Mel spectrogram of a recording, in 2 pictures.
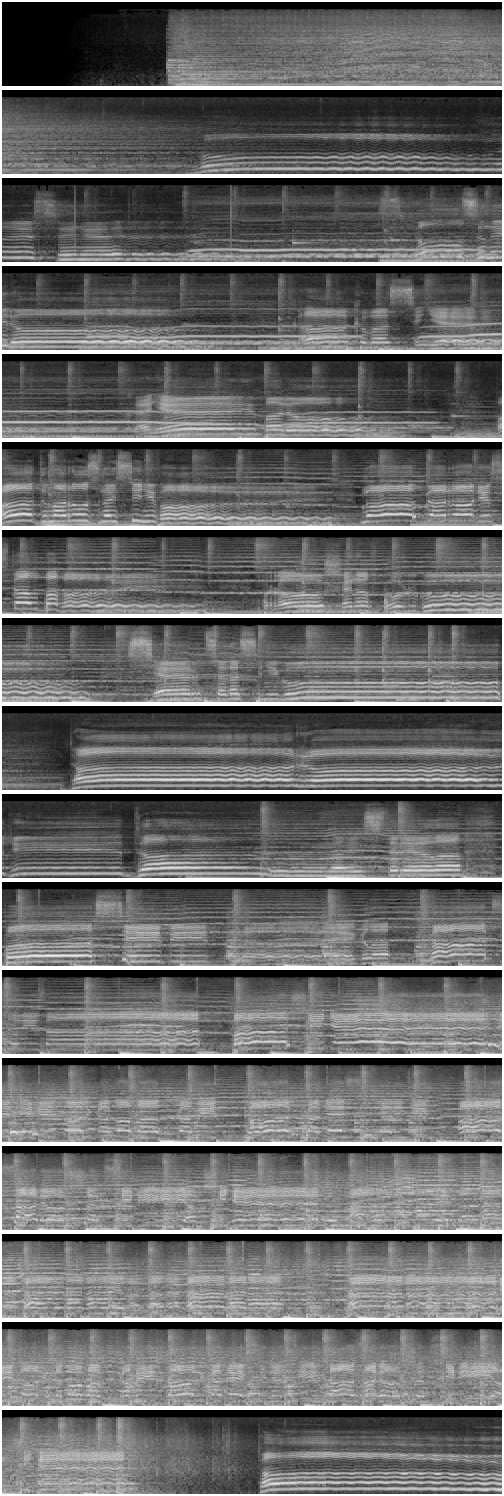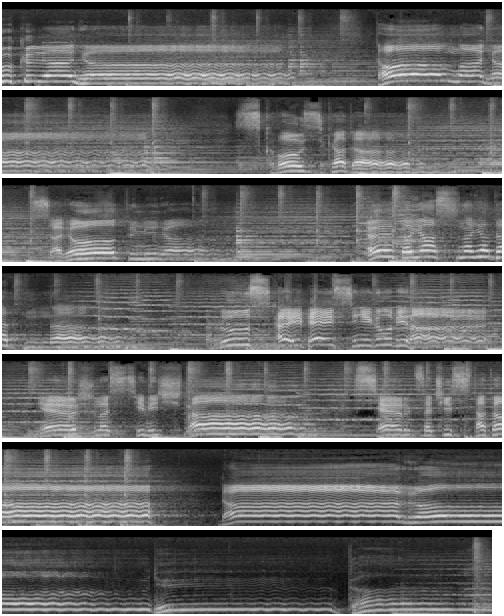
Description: но это концертное исполнение просто феноменально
